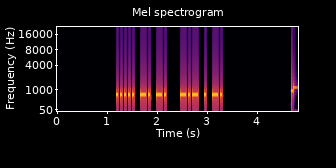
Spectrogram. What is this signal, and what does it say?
Morse code, heard as a keyed tone, about 30 wpm, 700 Hz. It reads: 5NN KEN
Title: Ontario QSO Party Exchange 30wpm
